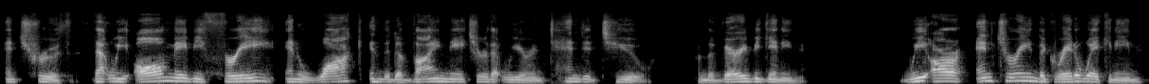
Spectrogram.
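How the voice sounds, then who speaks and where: A man hosting a spiritual podcast, speaking in an earnest, heartfelt way and sending blessings to listeners. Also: medium pitch. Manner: warm, earnest, blessing-filled delivery. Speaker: podcast host.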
